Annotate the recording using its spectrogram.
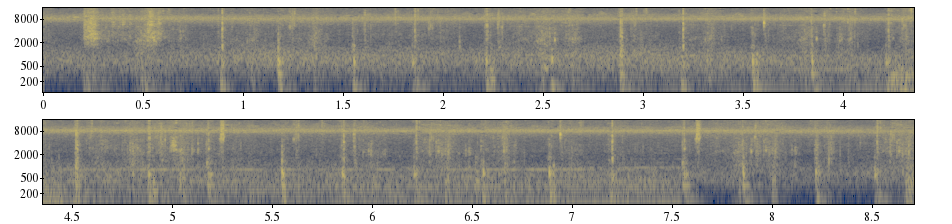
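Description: Footsteps tap quickly on wooden planks.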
